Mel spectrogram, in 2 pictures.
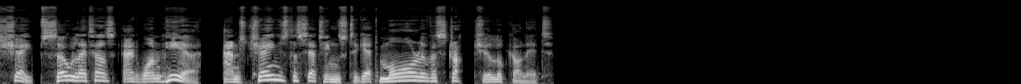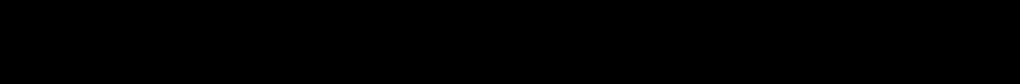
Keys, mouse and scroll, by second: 1.2 KP_Decimal, 2.5-8.8 drag, 9.2-11.2 drag, 11.2-13.5 middle drag, 13.5 click, 14.1 KP_1, 15.1 g, 17.9-20.4 middle drag.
